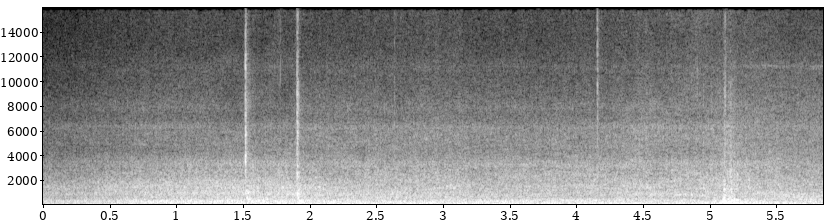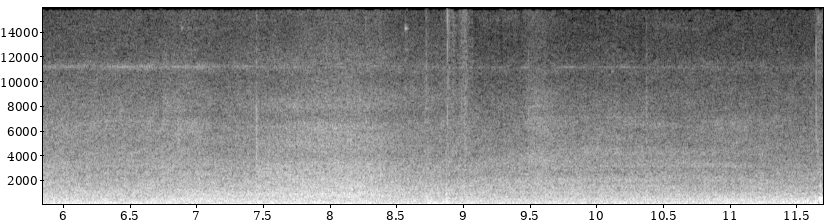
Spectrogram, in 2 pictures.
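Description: Steady low rumble of idling trucks and road traffic, with a single sharp knock about five seconds in.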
